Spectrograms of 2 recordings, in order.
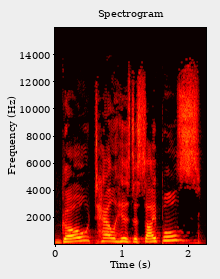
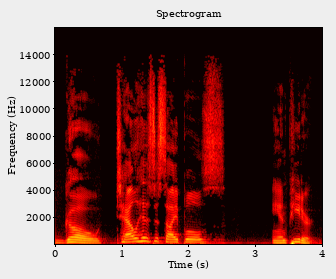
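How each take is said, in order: First: "Go tell his disciples" read slowly and deliberately; "disciples" given weight; slow emphatic reread. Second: "and Peter" as the key words; slow stress on Peter. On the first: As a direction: lean on each word. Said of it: "Do you see those seven". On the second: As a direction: lean on "and Peter" after a pause. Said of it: "verse seven, pay attention". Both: Shown as a demonstration.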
